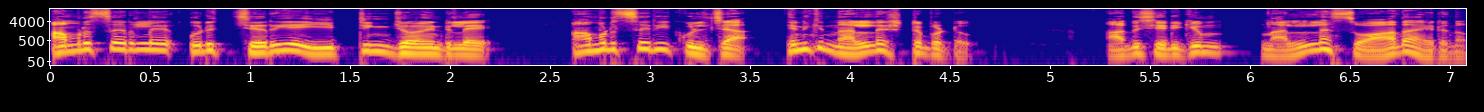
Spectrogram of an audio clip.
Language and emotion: Malayalam, happy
